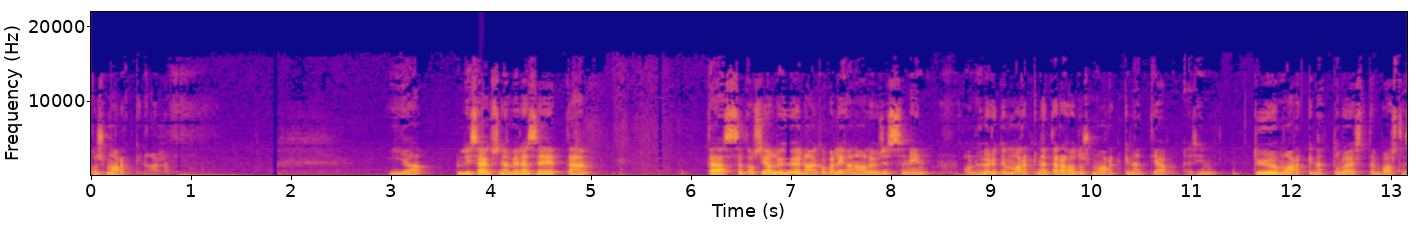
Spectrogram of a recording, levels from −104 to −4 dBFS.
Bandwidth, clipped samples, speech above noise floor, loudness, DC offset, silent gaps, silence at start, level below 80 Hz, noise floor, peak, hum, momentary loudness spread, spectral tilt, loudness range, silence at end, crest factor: 16 kHz; under 0.1%; 33 dB; -20 LUFS; under 0.1%; none; 0 s; -44 dBFS; -53 dBFS; 0 dBFS; none; 18 LU; -5 dB/octave; 5 LU; 0 s; 22 dB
